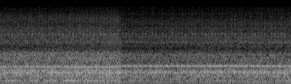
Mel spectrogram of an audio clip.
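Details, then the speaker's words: 2005 Honda Odyssey with a flashing check engine light, misfire codes and severe shaking, idling: uneven idle with an irregular stumble and a faint steady whine over the hum. The cylinder 3 ignition coil is bad; the fix recommended is one coil, six spark plugs and new coil connectors. "yeah so this so the third ignition coil is bad I'm going to recommend replacing one ignition coil and six spark plugs"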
